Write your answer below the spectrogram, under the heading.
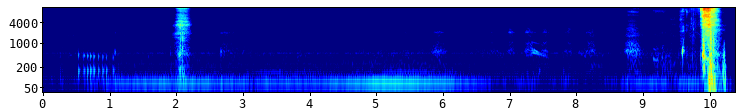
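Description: One sharp sneeze, a quiet stretch with breathing and soft sounds, then a second louder sneeze; sneezing in a person with flu.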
